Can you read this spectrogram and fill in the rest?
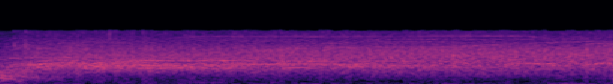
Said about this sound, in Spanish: Quiero pedir un aplauso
